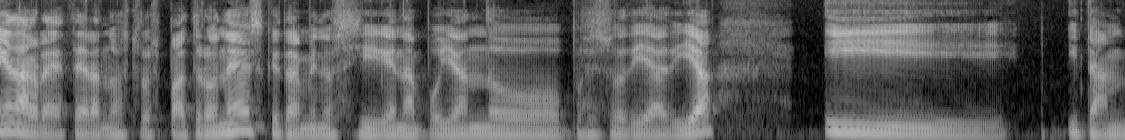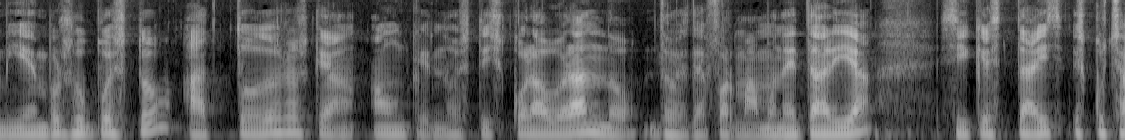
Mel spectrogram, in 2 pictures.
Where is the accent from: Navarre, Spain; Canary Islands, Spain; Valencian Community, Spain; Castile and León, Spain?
Canary Islands, Spain; Tenerife; Yo soy de Tenerife, sí, pero ¿Tenerife Norte o Tenerife Sur? Ah, yo soy de Tenerife Norte.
